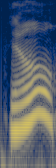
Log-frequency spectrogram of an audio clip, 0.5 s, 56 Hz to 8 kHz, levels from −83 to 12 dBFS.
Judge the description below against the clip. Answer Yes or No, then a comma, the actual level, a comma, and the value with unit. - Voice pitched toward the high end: Yes, high, 220 Hz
